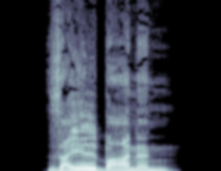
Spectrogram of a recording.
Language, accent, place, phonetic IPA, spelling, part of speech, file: German, Germany, Berlin, [ˈzaɪ̯lˌbaːnən], Seilbahnen, noun, De-Seilbahnen.ogg
- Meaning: plural of Seilbahn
